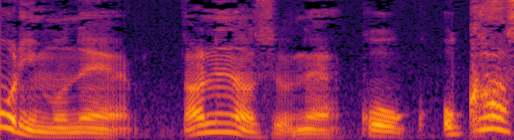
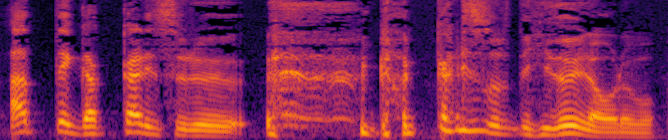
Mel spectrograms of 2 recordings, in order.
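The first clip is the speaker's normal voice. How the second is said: laughing confession; 5 semitones higher than usual. Real, not acted. Podcaster teasing his colleague and himself, laughing. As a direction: talk through real giggles, pitched up.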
